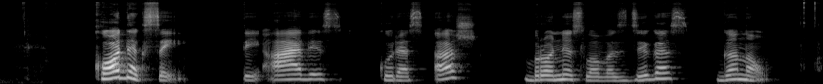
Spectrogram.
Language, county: Lithuanian, Utena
